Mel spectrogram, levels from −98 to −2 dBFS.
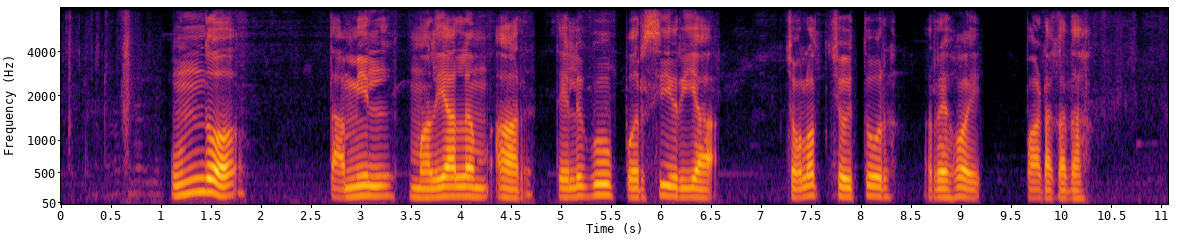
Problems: none marked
